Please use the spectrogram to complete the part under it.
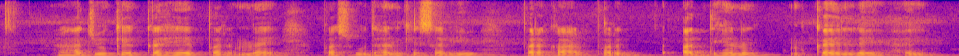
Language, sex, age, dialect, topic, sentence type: Magahi, male, 18-24, Western, agriculture, statement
